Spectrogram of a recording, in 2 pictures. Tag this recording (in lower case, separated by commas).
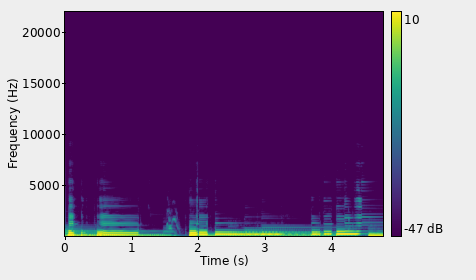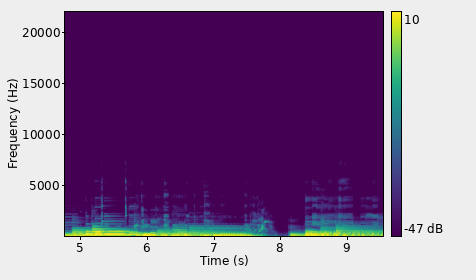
musical instrument, guitar, inside a small room, bass guitar, plucked string instrument, music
